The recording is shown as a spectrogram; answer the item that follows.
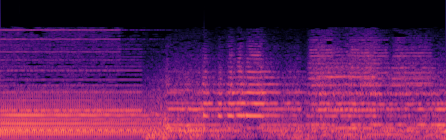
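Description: A vehicle horn sounds steadily for about a second and a half, then gives way to busy street traffic noise.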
